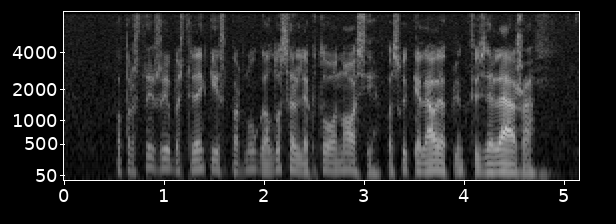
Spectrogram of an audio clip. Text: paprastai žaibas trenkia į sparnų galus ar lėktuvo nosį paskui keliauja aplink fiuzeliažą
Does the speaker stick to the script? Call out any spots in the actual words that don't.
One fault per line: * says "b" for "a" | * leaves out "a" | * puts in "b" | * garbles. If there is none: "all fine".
all fine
